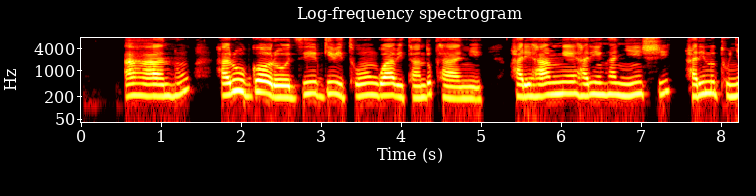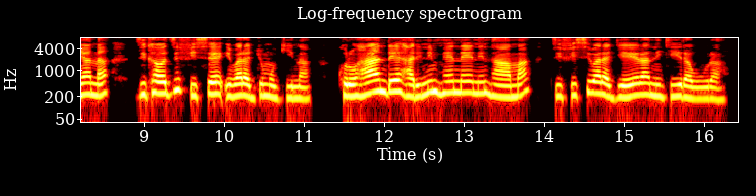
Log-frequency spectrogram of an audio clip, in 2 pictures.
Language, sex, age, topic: Rundi, female, 18-24, agriculture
